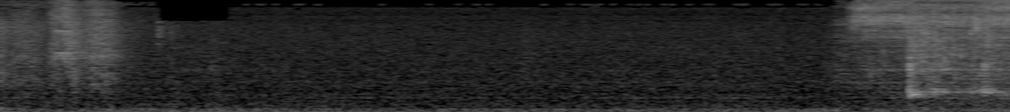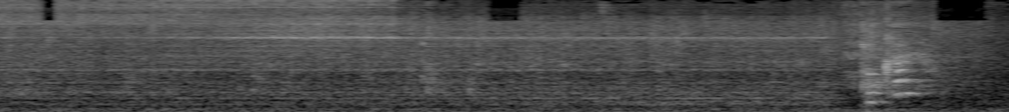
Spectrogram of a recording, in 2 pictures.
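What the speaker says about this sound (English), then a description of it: "I'm going to add in my water" Water pours steadily into a measuring cup already holding grapefruit juice, a close, hissing splash that starts suddenly and runs for several seconds before a brief clatter at the end, with no talking.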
